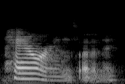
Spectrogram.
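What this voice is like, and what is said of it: Exaggerated put-on American accent. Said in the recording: “I got to whack on a really hectic American accent.”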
